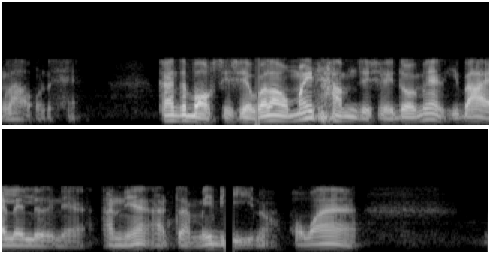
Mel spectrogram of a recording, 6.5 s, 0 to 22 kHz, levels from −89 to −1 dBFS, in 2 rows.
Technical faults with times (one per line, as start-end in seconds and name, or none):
1.70-1.72 packet loss filled with silence
4.74-4.80 packet loss filled with silence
